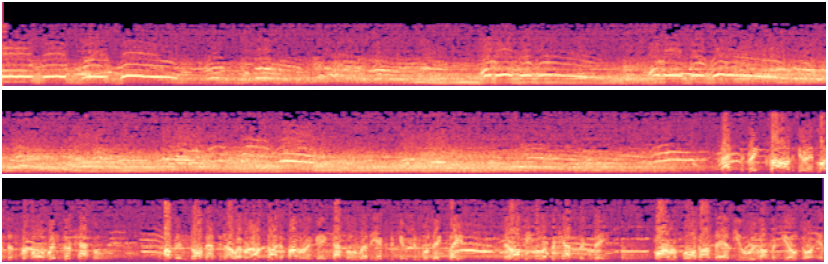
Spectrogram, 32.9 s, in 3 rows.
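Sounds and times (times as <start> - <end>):
crowd shouting outside Windsor Castle: 0.0 - 32.9.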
